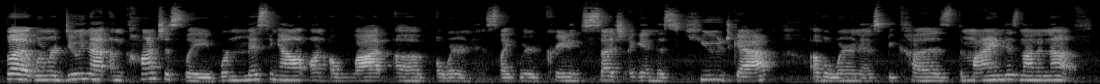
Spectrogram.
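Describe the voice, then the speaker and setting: Bright-voiced woman musing in an echoey room. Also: lowish voice, fairly even intonation, moderate pace. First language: other than English. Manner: meandering, earnest, laughs often, many fillers. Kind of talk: reflective casual monologue. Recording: echoey room, faint ambient noise.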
